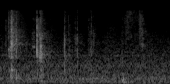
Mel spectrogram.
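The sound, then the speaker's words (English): Tarot cards being shuffled and drawn from the deck: two crisp riffling snaps open, followed by softer scattered flicks and rustles, all faint. “I'm going to pull out a couple more cards just because I'm a little curious.”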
